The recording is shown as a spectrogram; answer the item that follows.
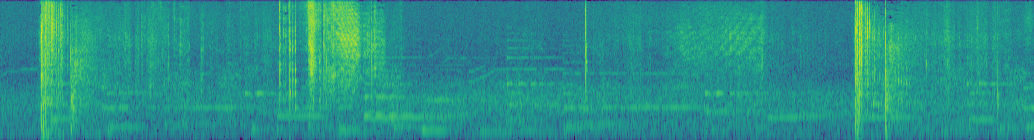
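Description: Arrows shot from a longbow, with sharp cracking releases and impacts separated by quieter stretches, plus light rattling and clattering of other arrows against the bow's riser.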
